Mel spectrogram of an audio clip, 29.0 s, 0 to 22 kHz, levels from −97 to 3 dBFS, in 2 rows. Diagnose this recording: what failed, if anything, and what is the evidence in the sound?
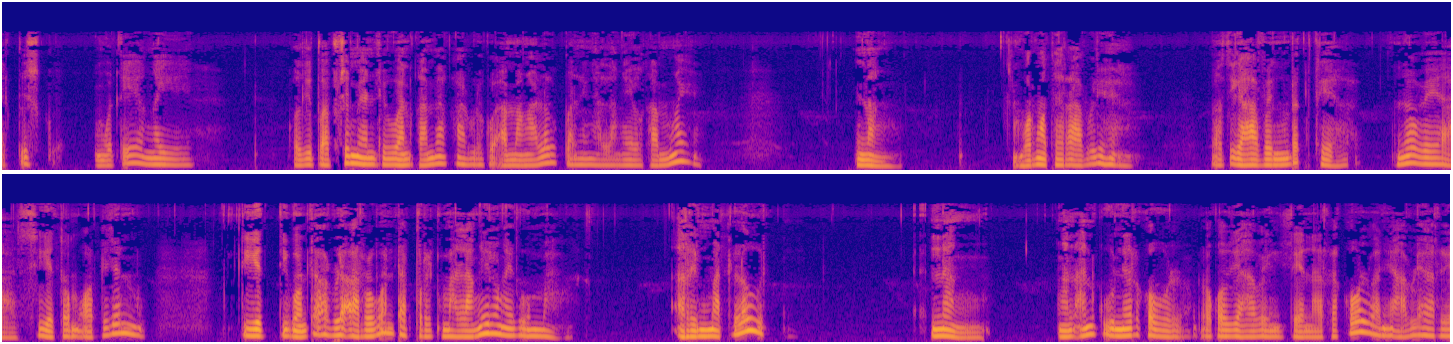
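The codec stage failed: the speech was likely squeezed through MP3 compression at a low bitrate, and the sound fits something near 40 kbps. Throughout the clip there is nothing above 10.6 kHz, the hard treble ceiling an encoder imposes when bits run short. The damage is plainly audible: weak frequency lines drop in and out between frames, giving a watery, swirling texture, metallic chirps on s sounds, and smeared consonant attacks.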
